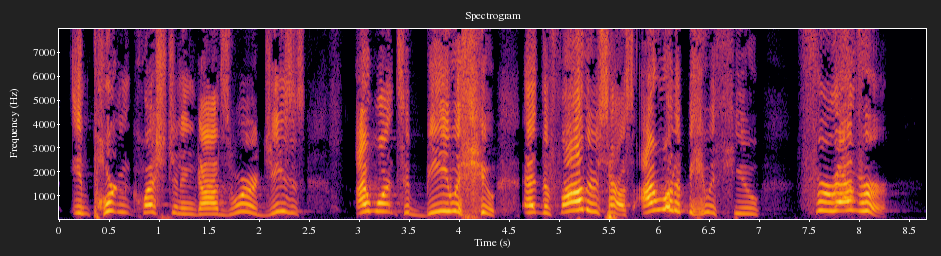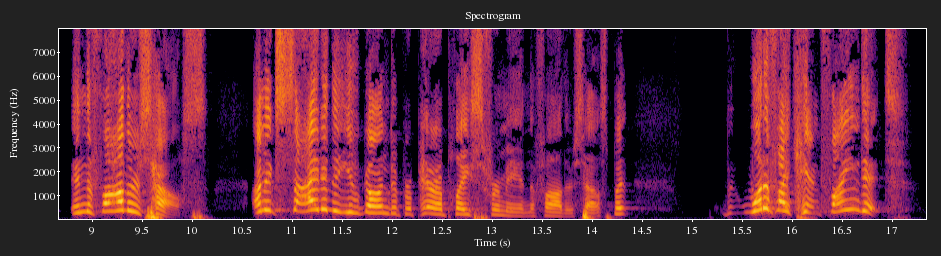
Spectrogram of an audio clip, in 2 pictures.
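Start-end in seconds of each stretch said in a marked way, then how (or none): 2.0-17.1 raised, desperate, imploring pleading. Speaker voicing Thomas's question to Jesus in scripture, acting out Thomas's desperate plea. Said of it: "you can almost hear the desperation in Thomas's voice".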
